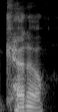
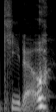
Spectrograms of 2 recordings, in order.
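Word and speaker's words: Ceto: Um, so, uh, Fors and Ketto or keto, I think, is literally the pronunciation. Oh, I was saying Ketto. I'm almost certain it's actually keto. The diet. Okay. Sorry, I had to make the joke. Um, it's like keto like Leto.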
